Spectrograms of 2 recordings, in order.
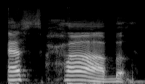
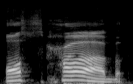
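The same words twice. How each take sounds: First: The hamza is thin, with an e-like sound. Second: The hamza is heavy, with an o-like sound. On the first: The speaker calls it right. "ए दुरुस्त है" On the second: The speaker calls it wrong. "ओ गलत है"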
